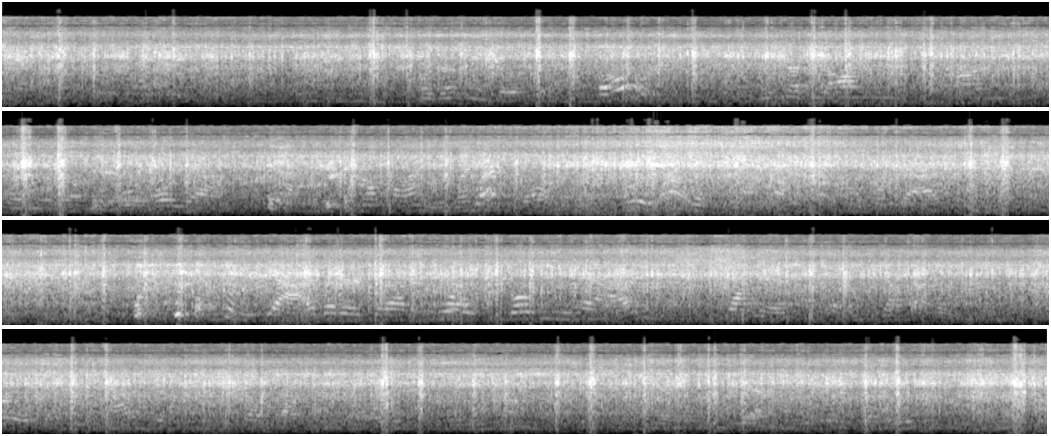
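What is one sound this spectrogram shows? Toy train wheels click and rattle on plastic track.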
